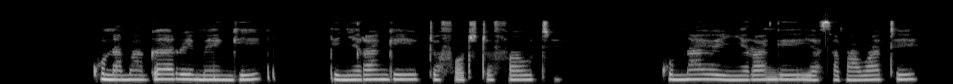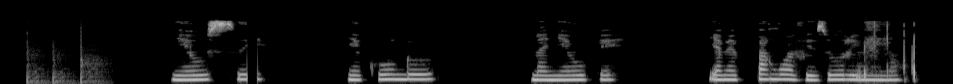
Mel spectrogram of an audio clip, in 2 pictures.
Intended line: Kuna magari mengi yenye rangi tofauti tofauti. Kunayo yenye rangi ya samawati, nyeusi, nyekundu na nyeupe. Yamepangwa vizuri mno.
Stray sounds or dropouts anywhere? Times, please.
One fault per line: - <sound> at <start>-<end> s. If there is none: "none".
- thud at 9.8-10.7 s
- dropout at 12.0-12.1 s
